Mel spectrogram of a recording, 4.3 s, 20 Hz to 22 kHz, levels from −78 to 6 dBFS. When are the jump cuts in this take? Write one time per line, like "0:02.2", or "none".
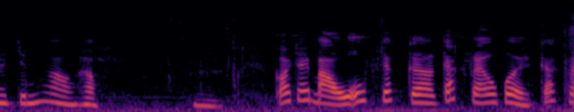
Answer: none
